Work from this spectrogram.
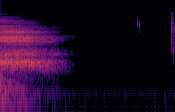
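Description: One long, deep exhale sighs out close and breathy, fading to silence, followed by a couple of faint clicks.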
